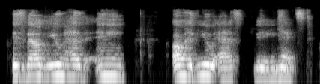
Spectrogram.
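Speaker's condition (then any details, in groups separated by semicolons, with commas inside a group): Cerebral palsy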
